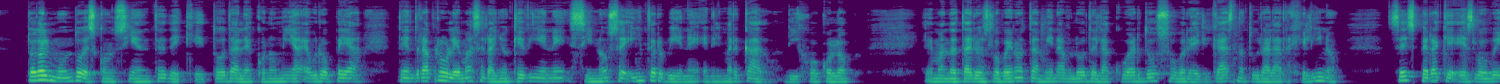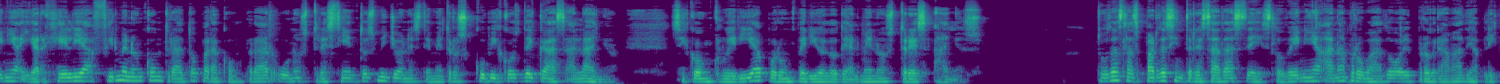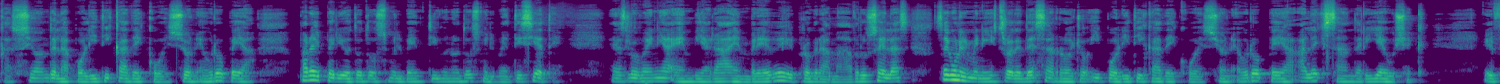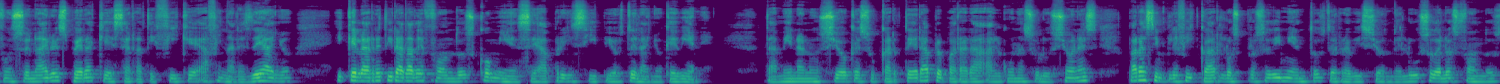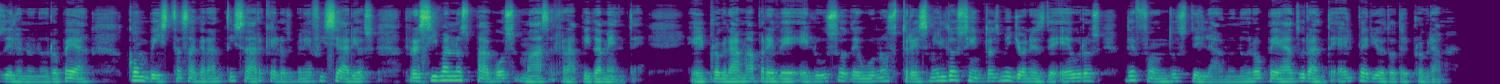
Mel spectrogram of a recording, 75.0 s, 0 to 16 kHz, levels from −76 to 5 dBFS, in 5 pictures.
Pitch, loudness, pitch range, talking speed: 130 Hz, -18 LUFS, 125-145 Hz, 155 wpm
